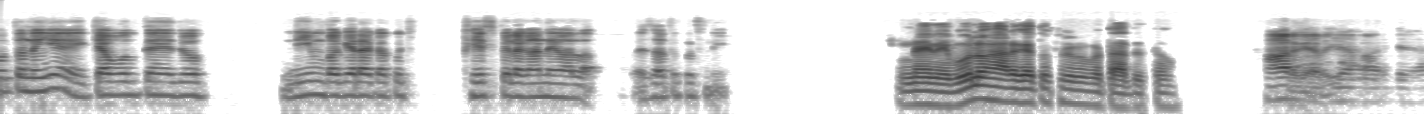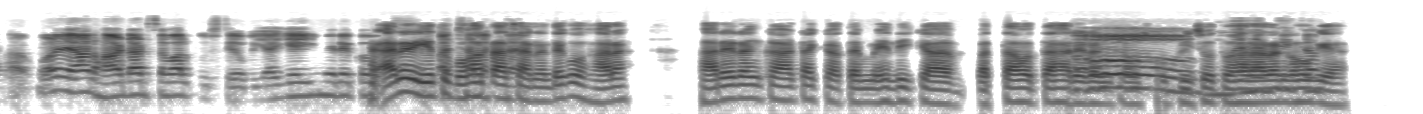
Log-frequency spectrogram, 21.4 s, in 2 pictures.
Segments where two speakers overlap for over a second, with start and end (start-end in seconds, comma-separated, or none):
18.8-20.6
